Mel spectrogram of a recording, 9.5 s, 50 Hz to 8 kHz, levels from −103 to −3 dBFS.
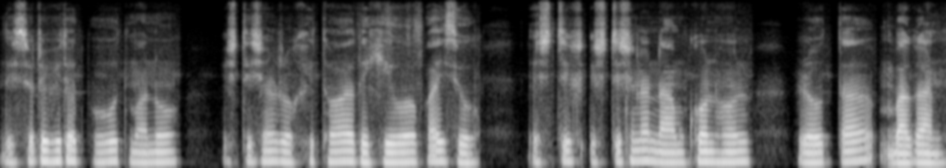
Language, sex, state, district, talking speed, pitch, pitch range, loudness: Assamese, male, Assam, Sonitpur, 110 wpm, 125 Hz, 120-135 Hz, -20 LUFS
